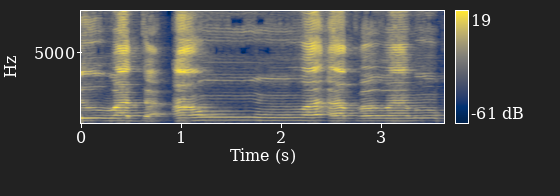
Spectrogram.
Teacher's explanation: یہ تنوین کے بعد واو آیا یرملون کا، اب یہ ادغام کا غنہ ہو رہا ہے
